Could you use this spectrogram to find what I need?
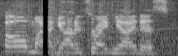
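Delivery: high alarmed voice; alarmed, something is right behind; being chased. Real, not acted. Monster right behind them.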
